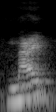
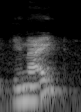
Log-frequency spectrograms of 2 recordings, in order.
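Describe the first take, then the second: First: The k sound is silent. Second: The k sound is pronounced. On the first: The speaker calls it right. "इसको हम नाइट पढ़ेंगे" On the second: The speaker calls it wrong. "कि नाइट नहीं पढ़ेंगे"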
